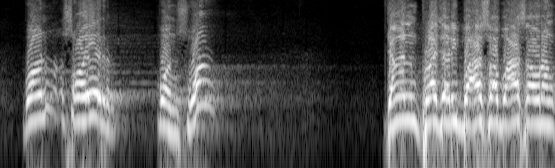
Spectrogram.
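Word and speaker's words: bonsoir: Bacanya bonjou. Bon sair, bonsa.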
